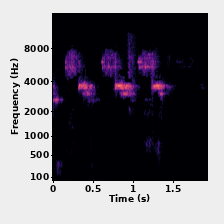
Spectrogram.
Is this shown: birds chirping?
yes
